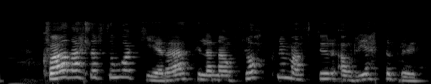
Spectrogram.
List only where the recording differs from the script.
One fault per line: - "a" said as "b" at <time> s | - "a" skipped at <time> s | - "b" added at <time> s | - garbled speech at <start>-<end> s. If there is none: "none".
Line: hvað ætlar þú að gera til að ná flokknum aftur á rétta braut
none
